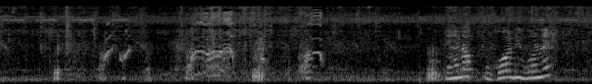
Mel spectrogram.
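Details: Newborn piglets, one of a litter of ten born on a farm, give wavering squeals that rise and fall near the end, with a few short grunts earlier and faint background chatter.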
